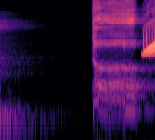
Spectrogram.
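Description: The tail of an earlier crash fades into a short silence. About one and a half seconds in, a cartoon character gives a low grunt that starts suddenly.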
